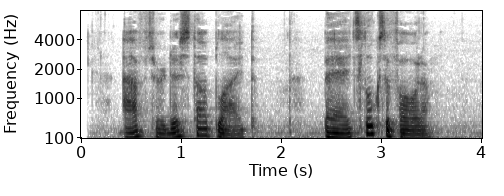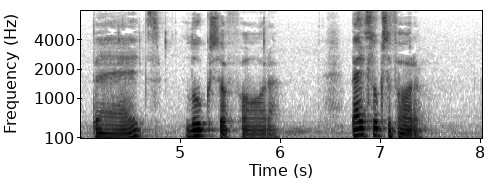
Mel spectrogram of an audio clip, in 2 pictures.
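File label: After the stoplight, Latvian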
